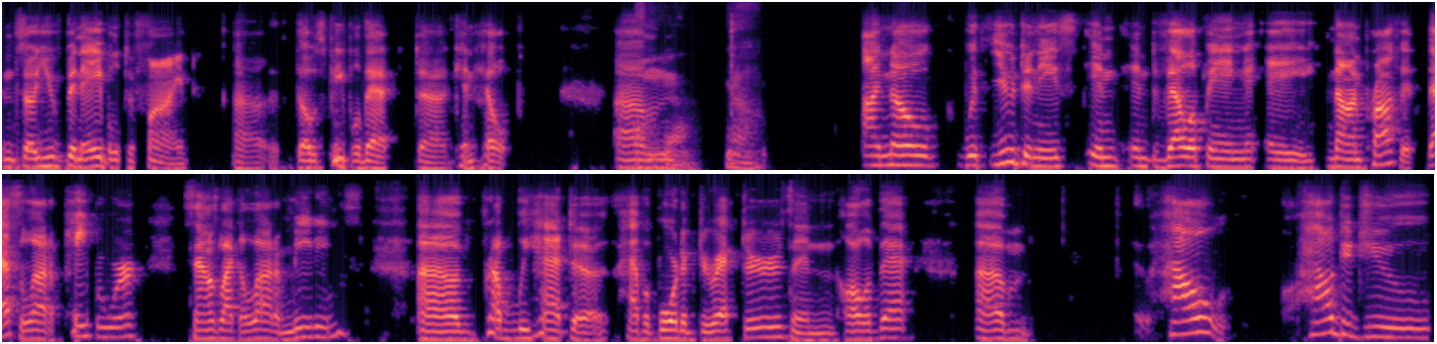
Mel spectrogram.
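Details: Adult woman speaking; normal speech.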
